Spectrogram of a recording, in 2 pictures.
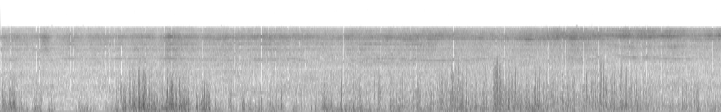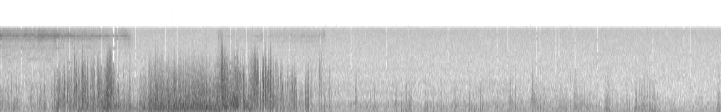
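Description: A jet engine hums and whines steadily as an airliner taxis past nearby.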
